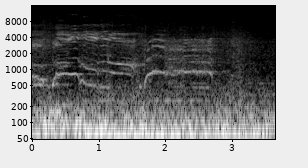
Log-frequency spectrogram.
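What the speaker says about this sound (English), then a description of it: "I'm going to click on the premium, and you're going to have to just deal with the screams" Shrill, wavering screams from Vilgefortz's premium animated card in the Gwent video game, several rising and falling cries over a dense, constant roar of flame-like noise, loud and continuous throughout.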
